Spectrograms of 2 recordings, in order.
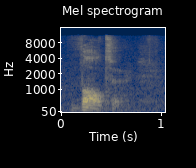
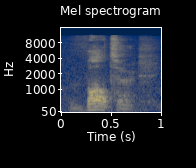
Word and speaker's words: Walter: Walter. You say it with that W sound. Or you say it with that V sound, not that W sound, not Walter. You say Walter.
